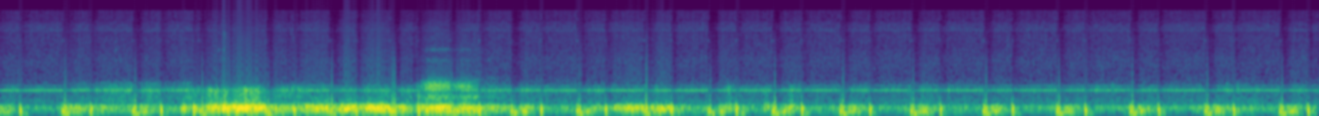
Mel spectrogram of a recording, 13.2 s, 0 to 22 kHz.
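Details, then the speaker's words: Heartbeat recorded through a stethoscope (H) as a baseline sound check before she starts the horror game Slender: The 8 Pages, a video about how her heartbeat changes with extreme fear. Fast, quick, regular thumps over a steady background hum and rustling. "Please let me know if the sound is okay for you, if you're hearing my heart."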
